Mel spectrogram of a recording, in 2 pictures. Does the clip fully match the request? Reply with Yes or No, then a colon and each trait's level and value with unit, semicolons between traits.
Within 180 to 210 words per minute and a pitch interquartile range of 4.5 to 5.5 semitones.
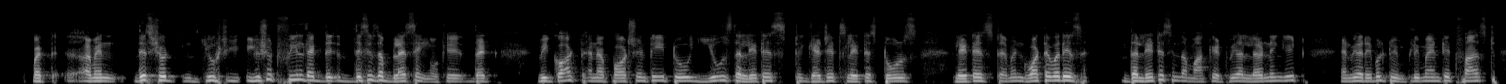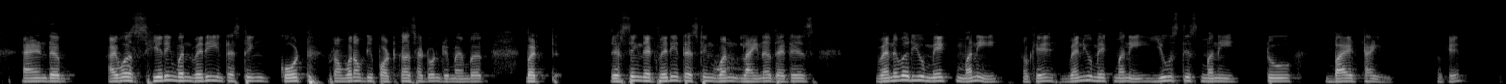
No: average, 185 wpm; average, 2.9 semitones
